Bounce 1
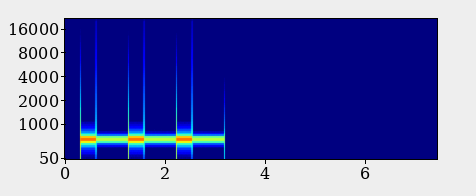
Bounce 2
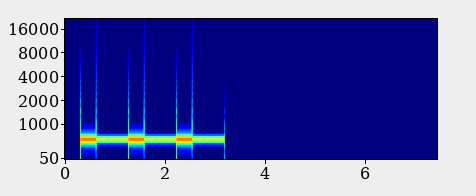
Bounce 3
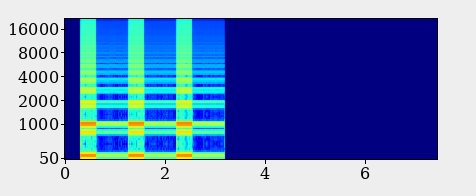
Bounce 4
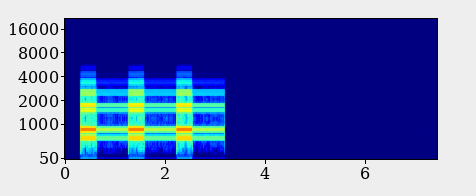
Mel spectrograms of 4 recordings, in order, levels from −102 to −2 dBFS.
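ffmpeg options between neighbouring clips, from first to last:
-af "aecho=1:1:2:0.65,volume=-4.5dB"
-af "aeval=exprs='val(0)*sgn(sin(2*PI*450*n/s))':c=same,volume=3dB"
-af "highpass=f=540:t=q:w=0.5412,highpass=f=540:t=q:w=1.307,lowpass=f=2.5k:t=q:w=0.5176,lowpass=f=2.5k:t=q:w=0.7071,lowpass=f=2.5k:t=q:w=1.932,afreqshift=-160,volume=1.5dB"

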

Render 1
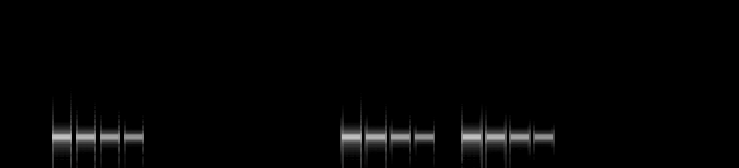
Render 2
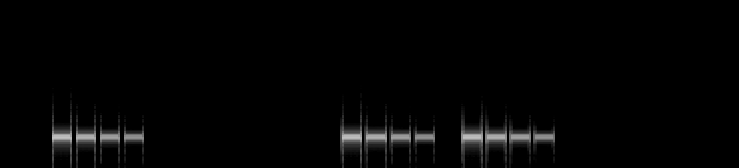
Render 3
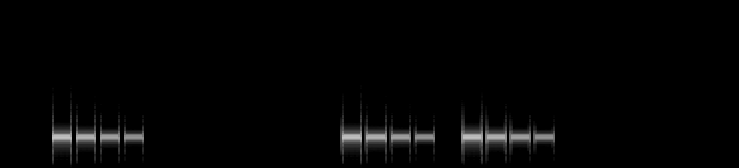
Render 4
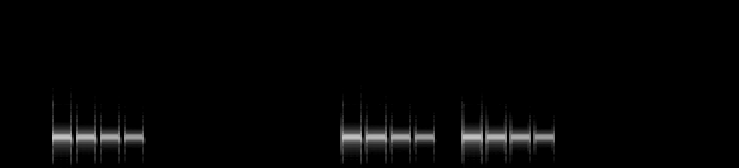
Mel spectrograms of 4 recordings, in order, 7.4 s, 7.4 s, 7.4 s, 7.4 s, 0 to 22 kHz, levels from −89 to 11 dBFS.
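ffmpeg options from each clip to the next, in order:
-af "aecho=1:1:6.8:0.65"
-af "highpass=f=310:p=1,volume=1.5dB"
-filter_complex "[0:a]equalizer=f=560:t=o:w=0.33:g=3.5,asplit=2[a][b];[b]acompressor=threshold=-24dB:ratio=6,volume=0dB[c];[a][c]amix=inputs=2:normalize=0,volume=-3dB"

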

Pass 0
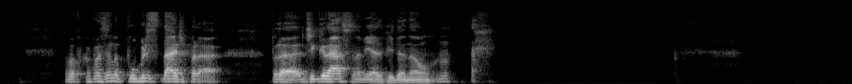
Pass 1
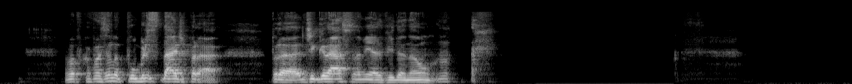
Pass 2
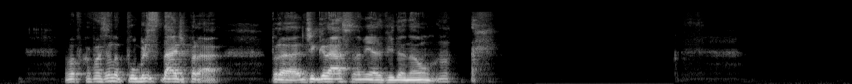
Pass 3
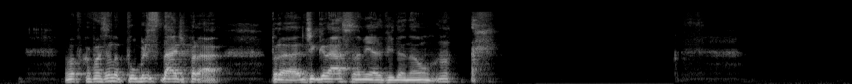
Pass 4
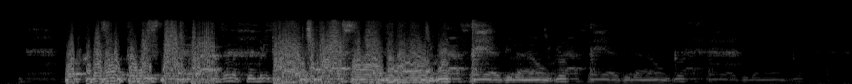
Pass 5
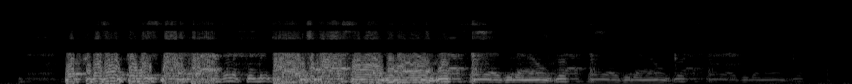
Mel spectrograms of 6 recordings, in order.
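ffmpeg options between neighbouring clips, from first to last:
-filter_complex "[0:a]highshelf=f=8.2k:g=5.5,aecho=1:1:4.1:0.36,asplit=2[a][b];[b]alimiter=limit=-12.5dB:level=0:latency=1:release=20,volume=1dB[c];[a][c]amix=inputs=2:normalize=0,volume=-1.5dB"
-af "equalizer=f=200:t=o:w=1.2:g=7"
-af "acompressor=threshold=-17dB:ratio=6"
-af "aecho=1:1:1182|2364|3546:0.188|0.0584|0.0181,aresample=16000,aeval=exprs='0.075*(abs(mod(val(0)/0.075+3,4)-2)-1)':c=same,aresample=44100,volume=-6dB"
-filter_complex "[0:a]asplit=2[a][b];[b]adynamicsmooth=sensitivity=4:basefreq=1.2k,volume=0.5dB[c];[a][c]amix=inputs=2:normalize=0,afftfilt=real='re*eq(mod(floor(b*sr/1024/1600),2),0)':imag='im*eq(mod(floor(b*sr/1024/1600),2),0)':win_size=1024:overlap=0.75,volume=-5dB"

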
